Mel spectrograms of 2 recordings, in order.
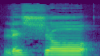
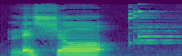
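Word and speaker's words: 裂傷: 발음은 레셔, 레셔.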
